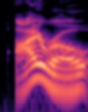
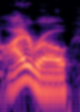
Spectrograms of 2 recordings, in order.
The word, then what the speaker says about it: Iroh: They call him Iroh, but I call him Iroh because that's how every person in my life, that's how they pronounce their names. Their I sounds like an E.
